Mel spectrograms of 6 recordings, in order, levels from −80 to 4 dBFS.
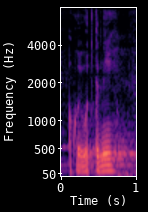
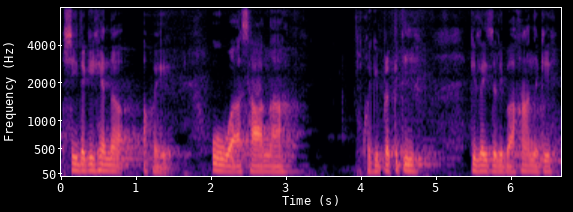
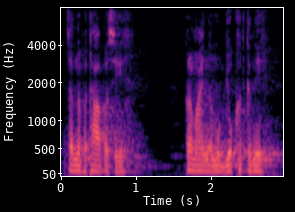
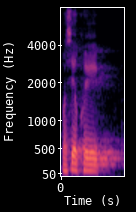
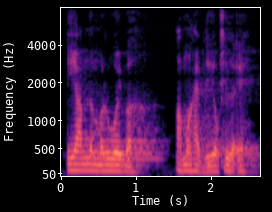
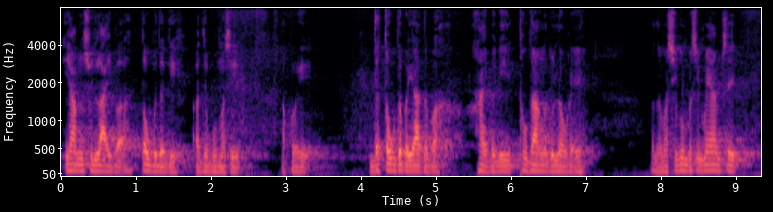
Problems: background sounds at intervals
